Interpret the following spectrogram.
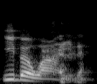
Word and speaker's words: Eberwein: backwards is Dr eberwein welcome back thank you so much Stephen always a pleasure and I love the way you say my name that's a true European eBay wine I read recently that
